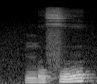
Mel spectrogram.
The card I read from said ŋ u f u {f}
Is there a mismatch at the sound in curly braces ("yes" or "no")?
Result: yes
